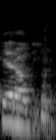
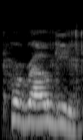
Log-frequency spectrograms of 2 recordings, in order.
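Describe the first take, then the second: First: The word is said with a Polish-style pronunciation. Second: The word is said with an English-style pronunciation. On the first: This is how the word is properly said. The speaker calls it right. "It's pierogi" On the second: This is how outsiders commonly say it. The speaker calls it wrong. "you guys also have the audacity to pronounce it pierogi"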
